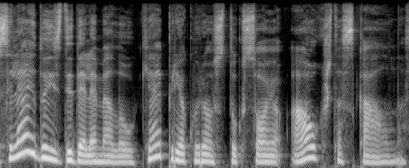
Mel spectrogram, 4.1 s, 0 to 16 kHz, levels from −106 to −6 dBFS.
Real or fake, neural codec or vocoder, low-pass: real; none; 14.4 kHz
